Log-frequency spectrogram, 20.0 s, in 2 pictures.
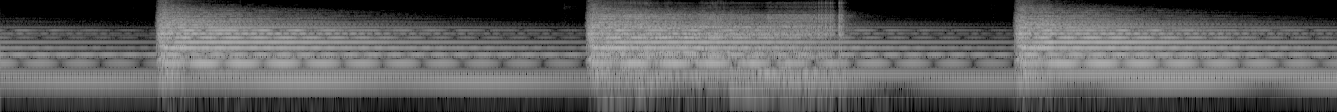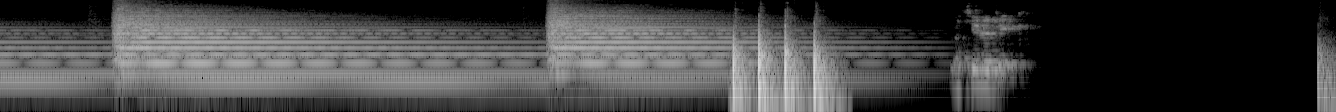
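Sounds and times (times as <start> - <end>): knocks on wooden door: 15.5 - 16.4.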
